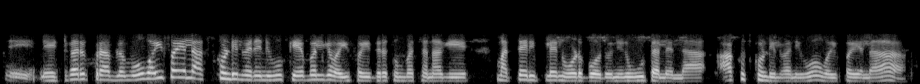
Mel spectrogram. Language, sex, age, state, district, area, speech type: Kannada, female, 30-45, Karnataka, Mandya, rural, conversation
